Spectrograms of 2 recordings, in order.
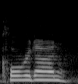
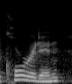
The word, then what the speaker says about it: Corydon: Otherwise, looking down toward Corydon or Corydon, another pronunciation there.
